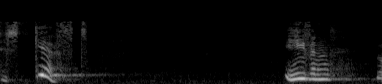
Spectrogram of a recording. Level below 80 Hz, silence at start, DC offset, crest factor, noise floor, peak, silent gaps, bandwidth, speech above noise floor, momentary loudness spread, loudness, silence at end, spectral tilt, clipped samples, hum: -72 dBFS; 0 s; under 0.1%; 22 dB; -67 dBFS; -10 dBFS; none; 8 kHz; 38 dB; 23 LU; -28 LUFS; 0 s; -4.5 dB/octave; under 0.1%; none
